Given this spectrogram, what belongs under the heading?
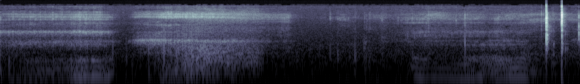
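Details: Person snoring, recorded on a Flip Video camera: hissing, wheezy snoring breaths with a rougher snore between them, then quieter breathing and a few sharp clicks.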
